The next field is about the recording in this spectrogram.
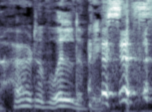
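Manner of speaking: slow documentary narrator voice. Joking that a child Simba is voiced like David Attenborough: David Attenborough voice. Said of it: "David Attenborough plays Simba".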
